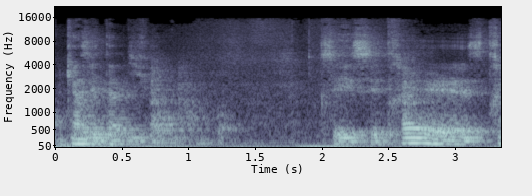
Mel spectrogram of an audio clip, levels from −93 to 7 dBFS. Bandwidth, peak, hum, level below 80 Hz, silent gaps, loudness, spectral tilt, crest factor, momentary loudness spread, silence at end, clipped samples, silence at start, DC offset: 16 kHz; -4 dBFS; none; -36 dBFS; none; -19 LUFS; -5 dB/octave; 16 dB; 21 LU; 0 s; under 0.1%; 0 s; under 0.1%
